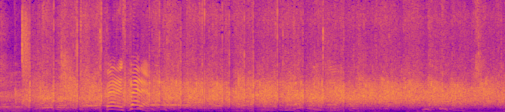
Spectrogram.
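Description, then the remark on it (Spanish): Loud, sustained applause from a large crowd fills the whole stretch, dense and steady, with a few raised voices and cheers briefly rising above the clapping early on. “Pero ¿qué ahora quiere que le aplaudan a ella, entiendes?”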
